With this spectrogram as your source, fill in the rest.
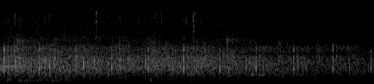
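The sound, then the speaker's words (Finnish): Steady audience applause fills the whole stretch, a dense wash of many hands clapping at an even, sustained loudness with no voices on top. “No niin, annetaan äijille aplodit.”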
